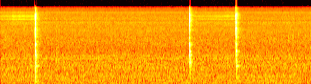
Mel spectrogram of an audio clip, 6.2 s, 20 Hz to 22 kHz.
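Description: The mains relay on a Samsung UE55F6740SB LED TV's power supply board clicking three times at uneven intervals as the set tries to power up and trips out again. The repeated clicking is the symptom of a common fault in which the power factor correction circuit is not running.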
